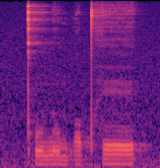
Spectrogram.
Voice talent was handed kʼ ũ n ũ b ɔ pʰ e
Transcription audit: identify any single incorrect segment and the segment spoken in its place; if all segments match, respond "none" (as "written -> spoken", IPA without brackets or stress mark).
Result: none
